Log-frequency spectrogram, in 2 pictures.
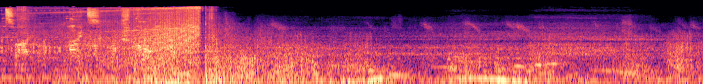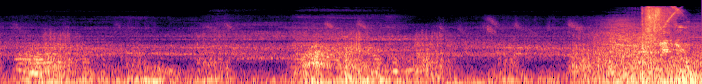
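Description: A spaceship engine rumbles deeply and steadily.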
